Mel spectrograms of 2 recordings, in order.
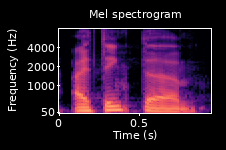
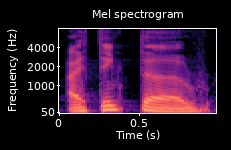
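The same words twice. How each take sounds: The two takes are said the same way.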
